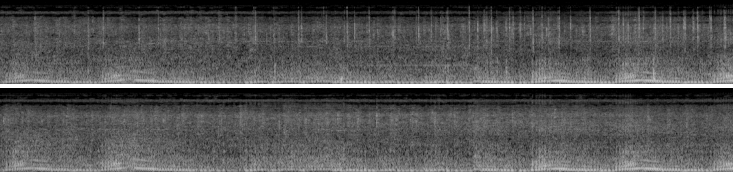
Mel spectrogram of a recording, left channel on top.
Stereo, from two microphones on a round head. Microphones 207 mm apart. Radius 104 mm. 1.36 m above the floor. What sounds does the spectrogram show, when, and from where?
0.0 s a motorcycle: 75° right (ahead or behind); by 7.3 s 15° left (ahead or behind)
